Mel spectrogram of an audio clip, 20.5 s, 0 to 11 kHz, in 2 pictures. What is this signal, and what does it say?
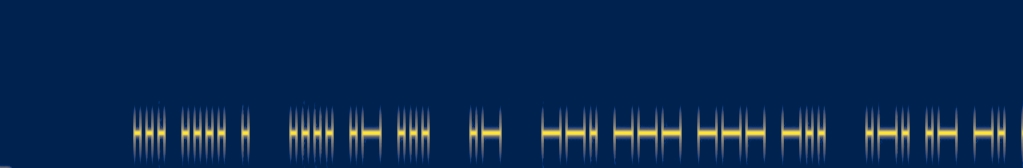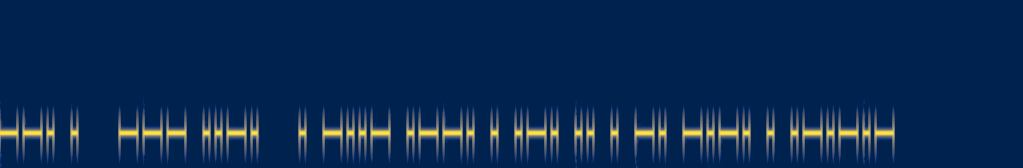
Morse code, heard as a keyed tone, about 20 wpm, 700 Hz. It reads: SHE HAS A GOOD RANGE OF EXPERIENCE.
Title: Sentences from Top 1000 Words - Review Part 4 - 20wpm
